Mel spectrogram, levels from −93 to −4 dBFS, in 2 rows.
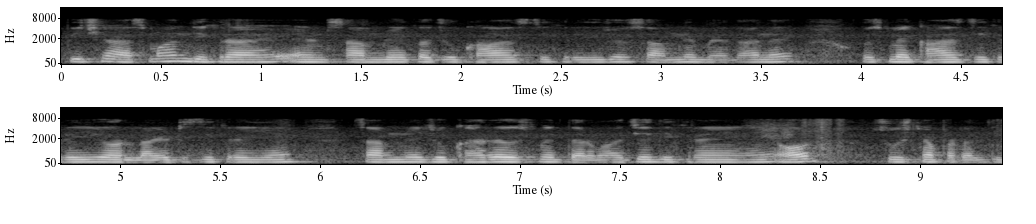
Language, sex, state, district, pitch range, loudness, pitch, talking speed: Hindi, male, Bihar, Sitamarhi, 145-155 Hz, -27 LUFS, 150 Hz, 255 wpm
